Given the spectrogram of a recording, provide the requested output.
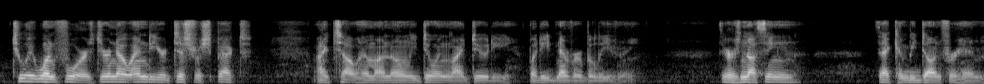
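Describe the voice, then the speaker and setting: Putting on a character voice, a man speaks raspily in a fairly low pitch at a moderate pace, with long, frequent pauses. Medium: cartoon.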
